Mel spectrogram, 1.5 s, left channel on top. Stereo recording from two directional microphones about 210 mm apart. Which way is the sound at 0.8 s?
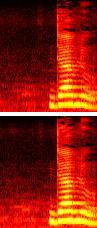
15° right (ahead or behind).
